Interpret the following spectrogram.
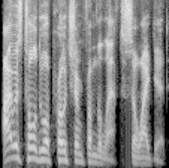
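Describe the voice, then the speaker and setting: A man in his forties hosting a sports podcast, telling stories in an animated, self-mocking way and acting out what others said. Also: mid-range voice, fast talker, no room sound, clean studio sound. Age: 40s. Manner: animated, self-mocking storyteller who acts out quotes. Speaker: podcast host. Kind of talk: casual sports podcast storytelling.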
